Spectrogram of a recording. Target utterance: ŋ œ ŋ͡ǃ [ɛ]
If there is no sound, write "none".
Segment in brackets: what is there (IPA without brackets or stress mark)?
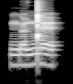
ɛ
